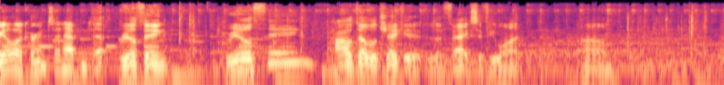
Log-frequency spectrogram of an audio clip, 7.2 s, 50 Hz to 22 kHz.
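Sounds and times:
speech: 0.0 - 6.3
typing on a computer keyboard inside a pickup truck: 6.1 - 7.2.

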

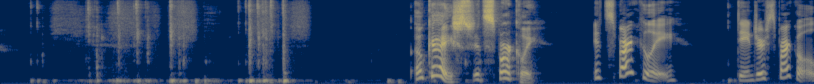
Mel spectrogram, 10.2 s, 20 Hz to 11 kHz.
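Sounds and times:
typing on a computer keyboard: 0.4 - 3.7
speech: 5.2 - 6.8, 7.4 - 8.5, 9.2 - 10.1.

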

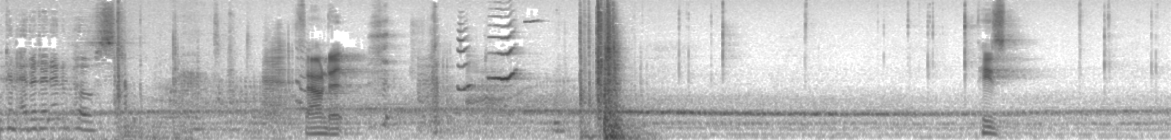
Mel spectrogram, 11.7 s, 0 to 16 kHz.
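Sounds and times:
speech: 0.0 - 1.6, 3.0 - 4.5, 9.8 - 10.2
steady low hum: 0.0 - 11.7
creaky door opening: 1.0 - 6.5.

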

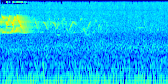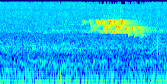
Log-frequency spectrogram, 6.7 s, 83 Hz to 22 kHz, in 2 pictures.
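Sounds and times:
bird calling from a tree: 0.0 - 2.9, 4.2 - 6.6
soft hiss of wind: 0.0 - 6.6.

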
